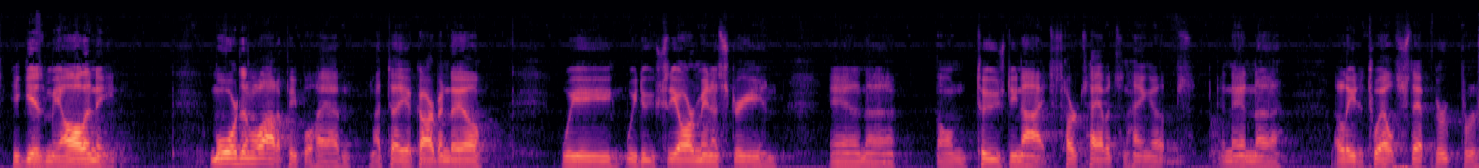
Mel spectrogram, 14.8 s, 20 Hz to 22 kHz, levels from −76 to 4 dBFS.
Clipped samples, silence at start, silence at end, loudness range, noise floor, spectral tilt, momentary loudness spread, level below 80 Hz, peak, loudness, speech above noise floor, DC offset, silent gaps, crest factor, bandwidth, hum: under 0.1%; 0.15 s; 0 s; 7 LU; -50 dBFS; -5.5 dB/octave; 16 LU; -48 dBFS; 0 dBFS; -22 LUFS; 29 dB; under 0.1%; none; 22 dB; 16 kHz; none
